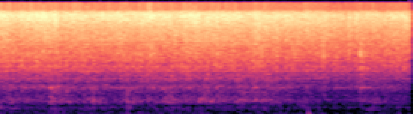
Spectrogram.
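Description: Food sautés in a large, nearly full pot with a loud, dense, continuous sizzle and hiss. Occasional scraping stirs come through close up, and no one talks.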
